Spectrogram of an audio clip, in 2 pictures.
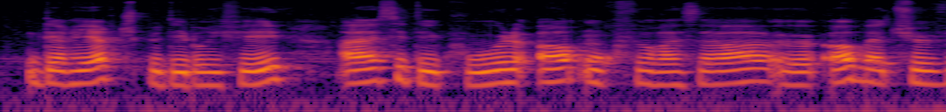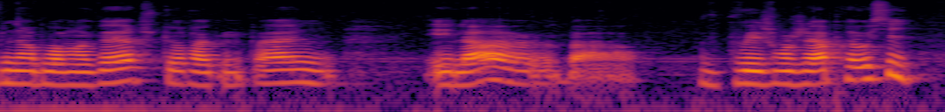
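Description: A woman at a medium pitch with a dark, mellow tone, fairly even intonation, a moderate pace and big swings in loudness. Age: 20s. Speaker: law student. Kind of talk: casual chat.

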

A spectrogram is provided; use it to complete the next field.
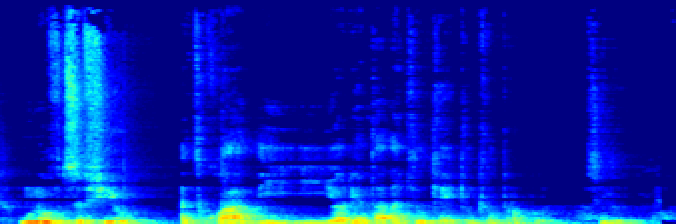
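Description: Amid audible room echo, a man speaks very fast at a medium pitch with fairly even intonation. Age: 30s. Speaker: IT business unit director. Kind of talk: interview. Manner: halting, repeated words.

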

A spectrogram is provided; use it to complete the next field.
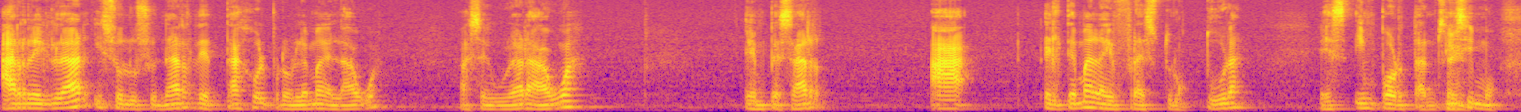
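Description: At a medium pitch, a man speaks at a fairly slow pace with long, frequent pauses, his bright, sharp tone keeping a fairly even intonation while his loudness swings widely. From Mexico, Reynosa, Tamaulipas. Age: 30s. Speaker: local politician. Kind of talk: casual interview.

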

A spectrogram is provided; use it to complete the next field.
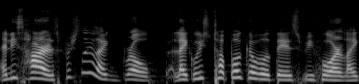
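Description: Recorded dry and close with no echo, a woman with an American accent uses an ordinary speaking voice at a fairly quick pace with ordinary pitch variation. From United States. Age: 30s. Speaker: podcast co-host. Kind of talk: casual chat.

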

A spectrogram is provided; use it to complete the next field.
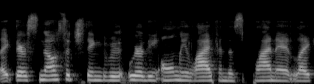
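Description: The woman's pitch is medium and she talks at a fairly quick pace. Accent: Spanish. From Guatemala. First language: Spanish. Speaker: podcast host and holistic interior designer. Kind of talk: casual chat.

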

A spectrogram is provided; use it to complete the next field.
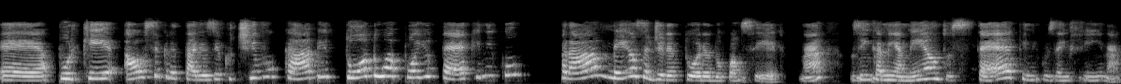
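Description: Pitch swings very widely as a woman with a high voice moves at a fairly slow pace with hardly any pauses. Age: 60s. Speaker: retired social worker, elder-rights council president. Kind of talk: interview conversation.

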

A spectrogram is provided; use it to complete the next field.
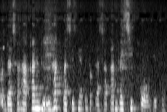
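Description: A woman's fairly low voice keeps fairly even intonation amid noticeable background noise. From Central Java (Tegal). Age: 50s. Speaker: local legislator. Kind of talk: expert interview on a talk show.

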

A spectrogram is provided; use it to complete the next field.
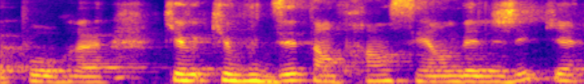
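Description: A woman speaks with a Quebec accent at a moderate pace. Her intonation stays fairly even, and room echo is audible. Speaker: sector workforce committee director. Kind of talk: webinar presentation. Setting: video webinar.

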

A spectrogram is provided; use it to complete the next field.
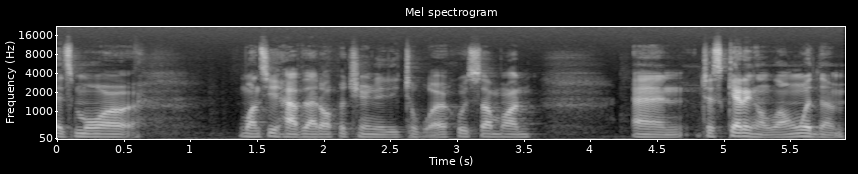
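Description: At a moderate pace with long, frequent pauses, a man with an Australian accent talks in a fairly low, flat monotone on a very clean recording with a silent background. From Gold Coast, Queensland, Australia. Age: 30s. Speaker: music photographer. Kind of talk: casual chat. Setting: at home.

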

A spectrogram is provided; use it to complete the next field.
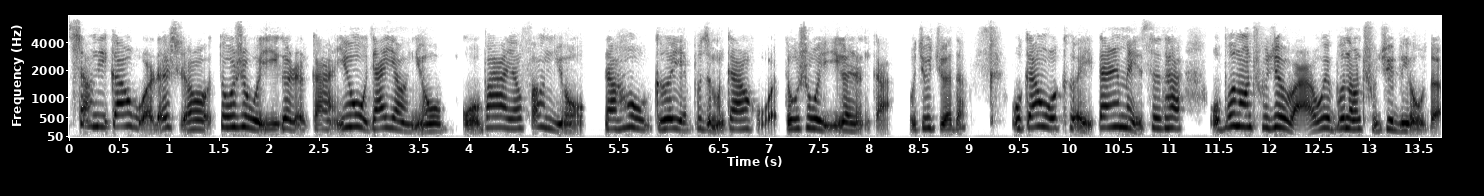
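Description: Pitch swings very widely throughout this moderately paced delivery. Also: woman, high pitch for a woman. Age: 30s. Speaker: caller. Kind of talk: call-in confession. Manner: halting.

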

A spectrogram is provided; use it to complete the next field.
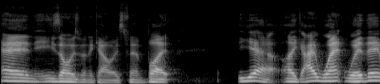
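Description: On a very clean recording with a silent background, a man with an ordinary speaking voice talks at a moderate pace, his pitch fairly high with ordinary variation. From Philadelphia. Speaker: podcast co-host. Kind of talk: casual chat.

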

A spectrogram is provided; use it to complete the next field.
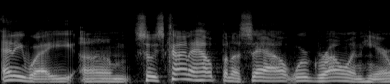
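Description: With lively intonation and a moderate pace, a man talks amid noticeable background noise. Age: 60s. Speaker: podcast co-host. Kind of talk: casual chat.

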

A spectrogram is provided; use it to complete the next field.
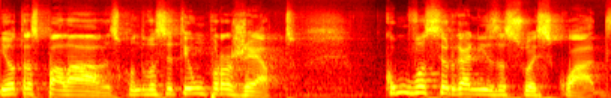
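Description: Noticeable background noise runs under this recording. A man speaks at a fairly quick pace with ordinary pitch variation. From Porto Alegre, southern Brazil. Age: 40s. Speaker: tech company CEO. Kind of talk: interview.

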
